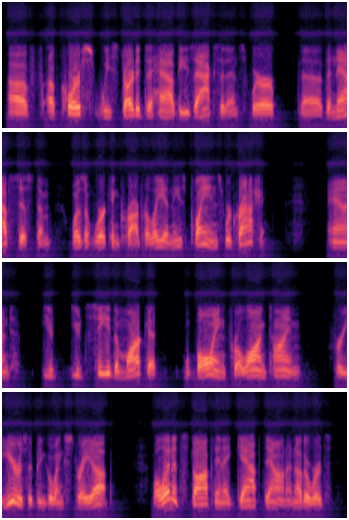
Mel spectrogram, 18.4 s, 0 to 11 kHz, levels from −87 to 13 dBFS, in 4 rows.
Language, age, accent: English, 50-69, American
